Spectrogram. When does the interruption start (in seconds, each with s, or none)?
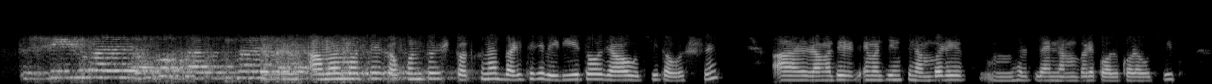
2.5 s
